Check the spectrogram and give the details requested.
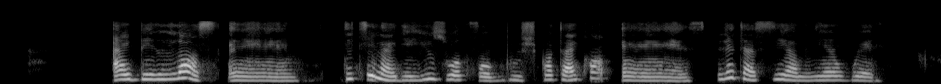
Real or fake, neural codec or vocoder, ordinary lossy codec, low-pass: fake; codec, 16 kHz, 2 kbps, FreqCodec, smaller model; none; none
